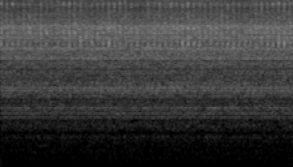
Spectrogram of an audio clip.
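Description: A steady, even whirring hiss with no distinct events.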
